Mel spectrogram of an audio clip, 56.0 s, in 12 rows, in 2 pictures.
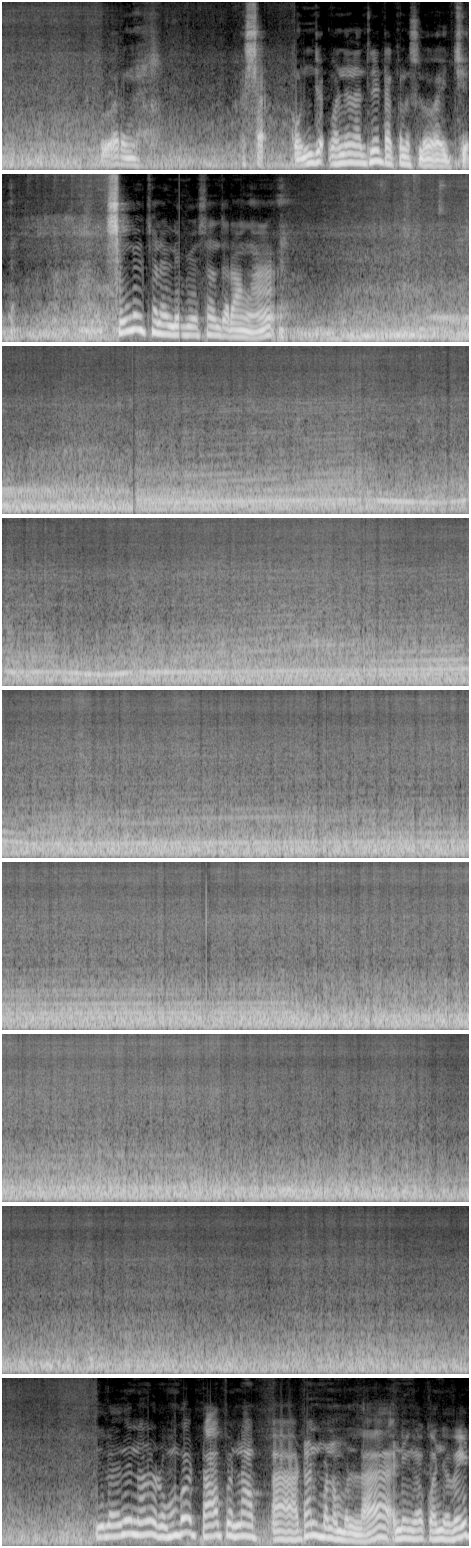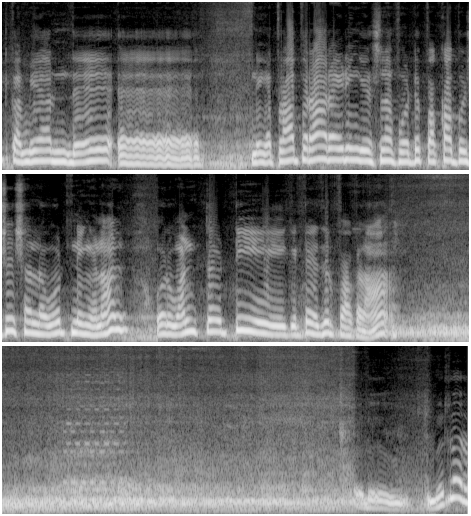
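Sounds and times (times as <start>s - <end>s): wind rush on microphone: 0.0s - 56.0s
motorcycle engine at high speed: 7.7s - 38.3s, 48.7s - 55.0s.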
